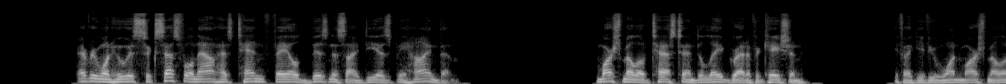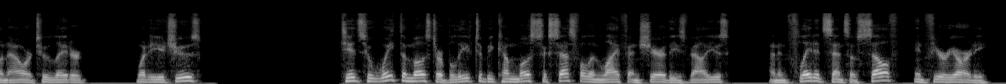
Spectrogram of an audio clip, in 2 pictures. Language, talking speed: English, 160 wpm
